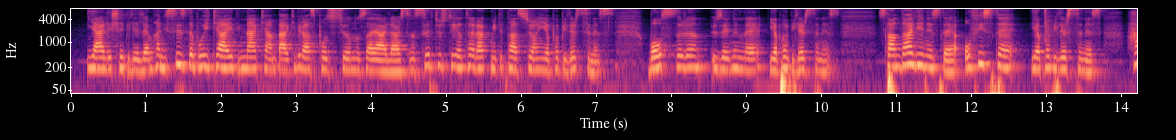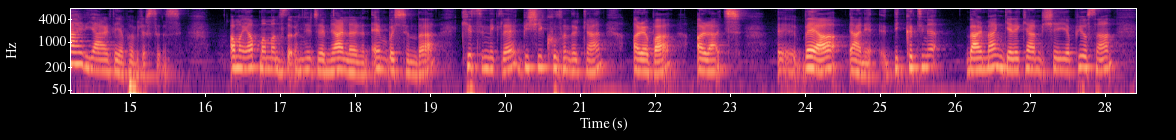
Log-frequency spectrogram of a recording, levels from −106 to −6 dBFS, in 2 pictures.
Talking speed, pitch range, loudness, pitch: 95 wpm, 170-205 Hz, -29 LUFS, 185 Hz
